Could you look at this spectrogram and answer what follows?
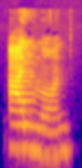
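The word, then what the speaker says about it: allemande: Almond.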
